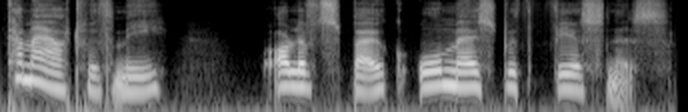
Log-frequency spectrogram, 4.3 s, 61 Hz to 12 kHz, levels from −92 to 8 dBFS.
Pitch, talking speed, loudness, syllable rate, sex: 195 Hz, 125 wpm, -18 LUFS, 4.4 syllables/s, female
